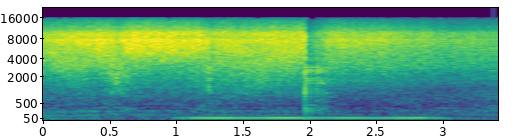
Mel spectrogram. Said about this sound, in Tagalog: Gisa natin siya sa patis.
